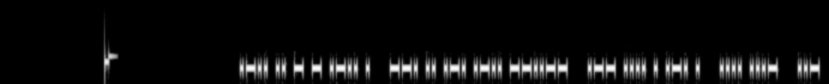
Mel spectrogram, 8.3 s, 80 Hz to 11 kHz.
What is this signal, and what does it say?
Morse code, heard as a keyed tone, about 40 wpm, 700 Hz. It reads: LITTLE GIRL, WHERE HV U
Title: Sentences from Top 400 Words and Abbreviations 40wpm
